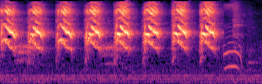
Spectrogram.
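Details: Pet rose-ringed parakeet indoors in a small room, giving a rapid series of about eight harsh, broadband squawks, about four a second, ending with a softer bending whistled note; a low hum runs underneath.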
